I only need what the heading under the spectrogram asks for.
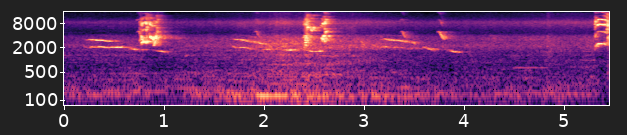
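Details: White-rumped shama mixing sliding whistled notes with sharp, rasping high bursts, phrases spaced a second or two apart, faint low hum behind.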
